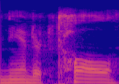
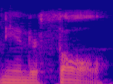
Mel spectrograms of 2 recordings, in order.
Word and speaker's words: Neanderthal: TS and it's actually neander tall not neanderthal the the word is actually German uh in German th is pronounced as we would in English as a t neander tall it means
